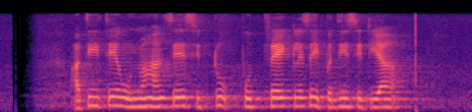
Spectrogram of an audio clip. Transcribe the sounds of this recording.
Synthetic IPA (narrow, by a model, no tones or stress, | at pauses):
ɐ̰t̪iːt̪eːunʋɐɦɐnseːsiʈːuput̪ɾeːklesɐipːɐd̪iːsiʈijaː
